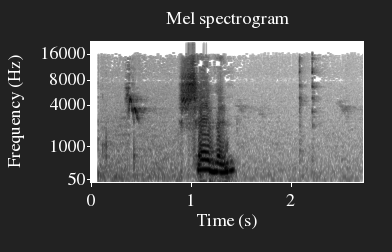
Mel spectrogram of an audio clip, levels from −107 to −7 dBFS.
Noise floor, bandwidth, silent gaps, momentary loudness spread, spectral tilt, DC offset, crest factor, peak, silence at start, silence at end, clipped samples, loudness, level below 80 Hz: -46 dBFS; over 20 kHz; none; 23 LU; -2.5 dB/octave; under 0.1%; 14 dB; 0 dBFS; 0.35 s; 0.5 s; under 0.1%; -9 LUFS; -50 dBFS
